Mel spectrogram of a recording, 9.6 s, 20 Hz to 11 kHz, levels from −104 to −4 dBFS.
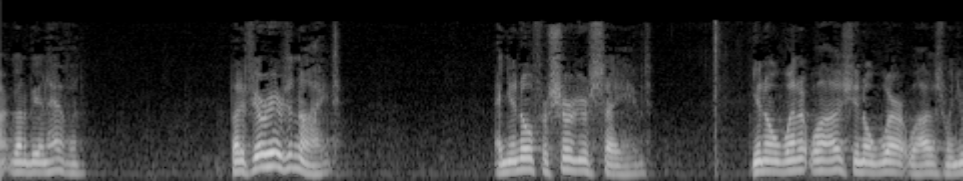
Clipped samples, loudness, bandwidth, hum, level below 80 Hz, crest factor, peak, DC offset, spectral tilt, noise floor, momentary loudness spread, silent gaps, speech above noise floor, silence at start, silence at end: under 0.1%; -33 LUFS; 8 kHz; none; -80 dBFS; 18 dB; -18 dBFS; under 0.1%; -8 dB/octave; -72 dBFS; 14 LU; none; 40 dB; 0 s; 0 s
